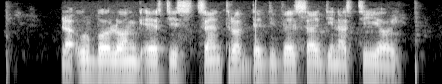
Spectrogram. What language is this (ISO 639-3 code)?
epo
